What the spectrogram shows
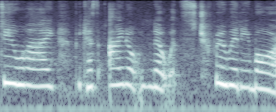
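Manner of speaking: tearful, weepy, high crying voice. Recapping a show scene, quoting a character, imitating a character crying. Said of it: "crying now".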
